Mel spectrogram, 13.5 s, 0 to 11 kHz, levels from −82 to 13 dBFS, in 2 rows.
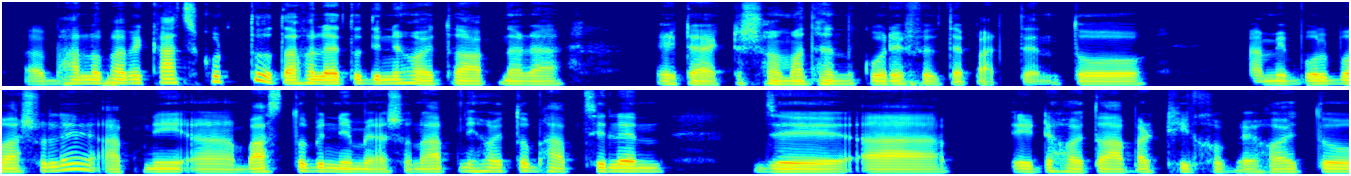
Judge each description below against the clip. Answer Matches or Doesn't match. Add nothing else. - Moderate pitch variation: Matches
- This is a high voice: Doesn't match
